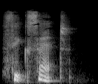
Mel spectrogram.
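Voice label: "thickset", British English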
